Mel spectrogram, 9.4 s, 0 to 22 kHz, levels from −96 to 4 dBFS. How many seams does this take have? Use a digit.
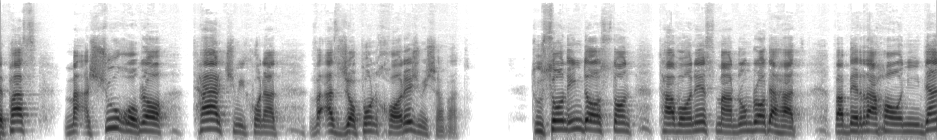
3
